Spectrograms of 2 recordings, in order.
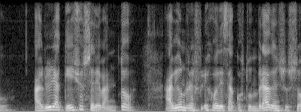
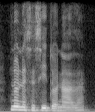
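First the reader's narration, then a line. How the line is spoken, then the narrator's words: Cold male reply. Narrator (Spanish): respondió fríamente él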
